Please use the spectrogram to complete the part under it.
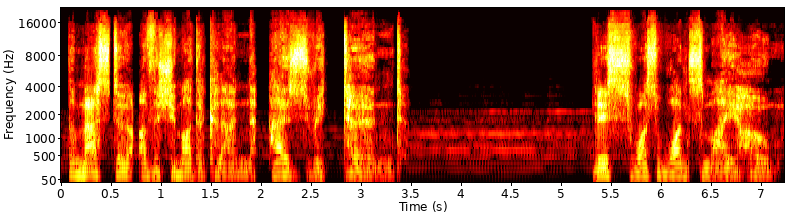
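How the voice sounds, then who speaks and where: A man voicing a proud, brooding exiled warrior archer in a video game, with a Japanese accent and a stern, formal, gravelly delivery. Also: deep voice, animated, slow pace, pauses often, fairly bright tone, faint music behind, exaggerated voice. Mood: solemn, proud. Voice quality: gravelly, husky. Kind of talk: video game character voice lines.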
